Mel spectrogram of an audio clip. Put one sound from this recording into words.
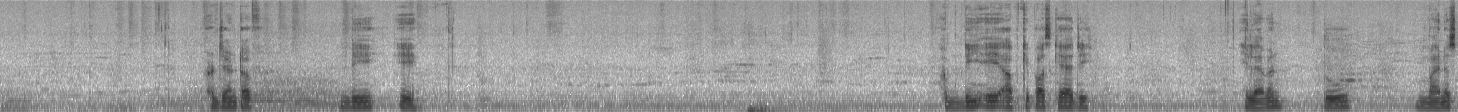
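A pen scratches softly on paper.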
